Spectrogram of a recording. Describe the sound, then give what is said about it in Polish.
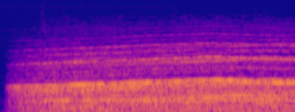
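Air raid warning siren sounding at night in Tel Aviv during rocket fire: one loud, steady wailing tone that rises quickly into a sustained, constant-pitched drone lasting the whole clip. “Syreny alarmowe po raz kolejny odezwały się w nocy w Tel Awiwie.”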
